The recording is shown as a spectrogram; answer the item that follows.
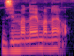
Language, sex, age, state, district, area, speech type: Assamese, male, 30-45, Assam, Majuli, urban, spontaneous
